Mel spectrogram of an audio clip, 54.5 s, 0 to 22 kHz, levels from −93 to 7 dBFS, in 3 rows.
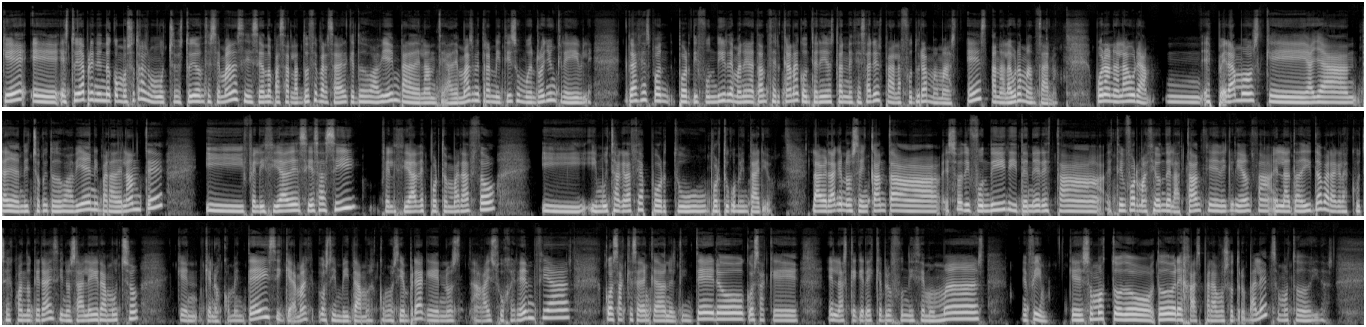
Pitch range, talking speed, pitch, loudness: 190-225 Hz, 175 wpm, 205 Hz, -19 LUFS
